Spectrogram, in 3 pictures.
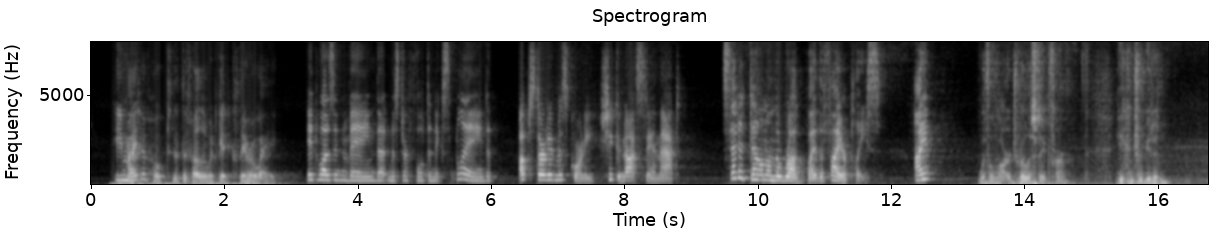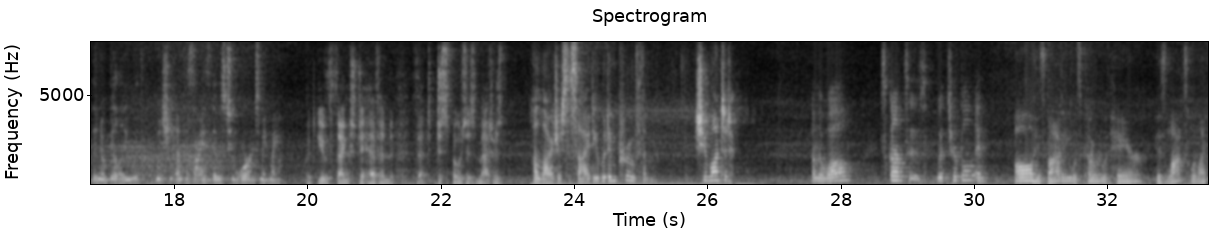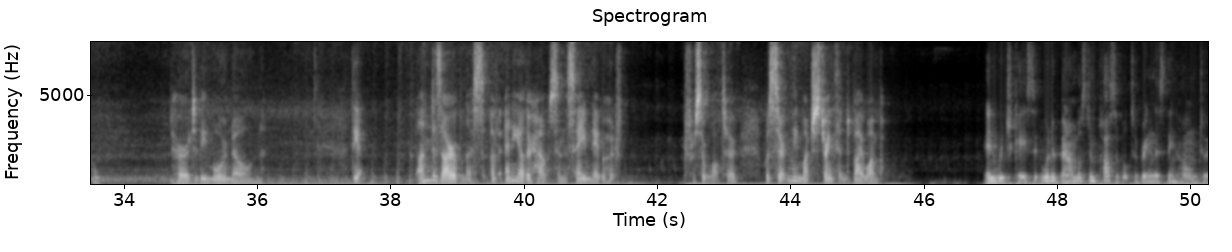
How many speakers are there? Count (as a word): ten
